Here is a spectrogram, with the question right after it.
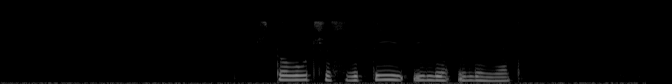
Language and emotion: Russian, neutral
